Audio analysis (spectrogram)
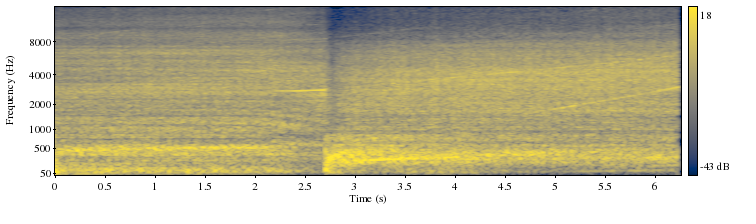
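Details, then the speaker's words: Rover gas turbine, not run for a while, cranked by KC-135 pneumatic starter: heavy air hiss and rising whine but no ignition roar; fails to start, owner suspects electrical fault or high-pressure shut-off valve closing. "well folks that was all a bit disappointing anyway we packed everything away and uh i'll just have to try again the rover unfortunately refused to play ball today"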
